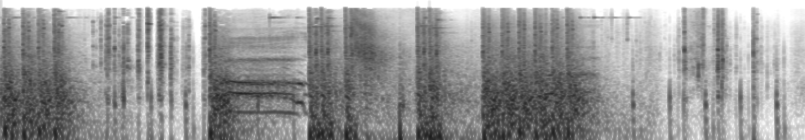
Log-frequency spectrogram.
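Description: A pistol's magazine clicks out and in during a reload.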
